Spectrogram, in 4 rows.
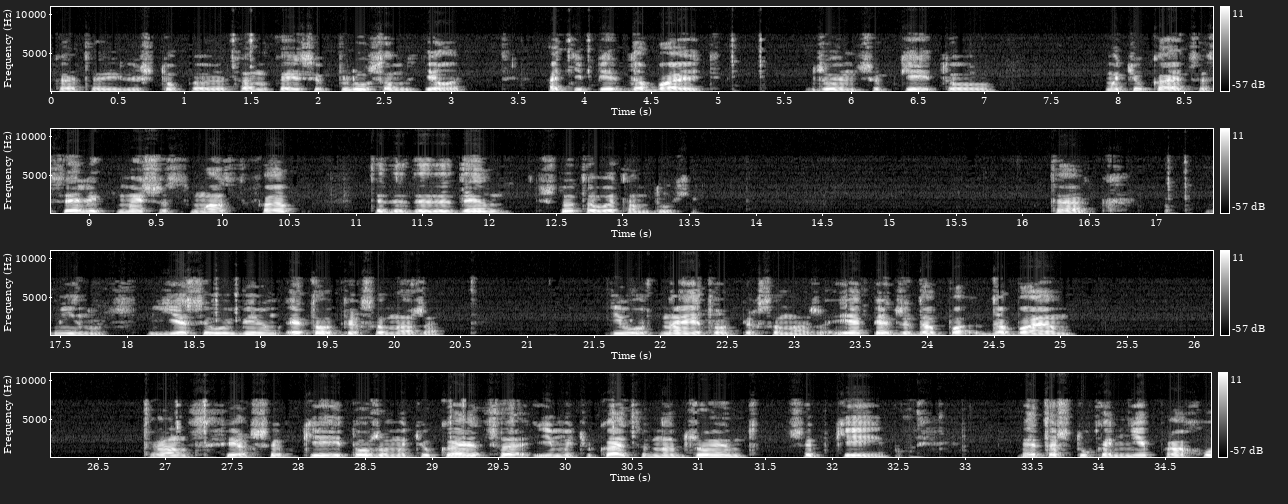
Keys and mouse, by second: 1.3 click, 4.0-5.2 drag, 17.1 click, 21.7 shift+click, 23.3-27.8 drag, 29.0-30.5 drag, 34.1-34.8 middle drag.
